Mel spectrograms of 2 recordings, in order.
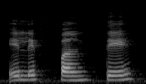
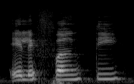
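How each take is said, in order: No difference in how they are said.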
